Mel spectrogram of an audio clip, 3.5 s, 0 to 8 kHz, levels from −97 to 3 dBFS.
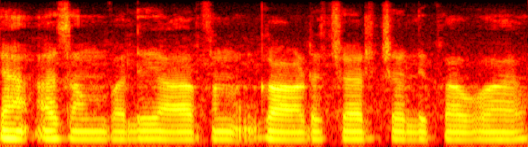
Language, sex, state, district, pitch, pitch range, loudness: Hindi, male, Chhattisgarh, Bastar, 110 Hz, 105-115 Hz, -20 LUFS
